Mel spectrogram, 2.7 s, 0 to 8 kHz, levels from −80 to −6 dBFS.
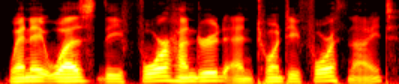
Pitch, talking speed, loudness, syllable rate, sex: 120 Hz, 225 wpm, -18 LUFS, 4.7 syllables/s, male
